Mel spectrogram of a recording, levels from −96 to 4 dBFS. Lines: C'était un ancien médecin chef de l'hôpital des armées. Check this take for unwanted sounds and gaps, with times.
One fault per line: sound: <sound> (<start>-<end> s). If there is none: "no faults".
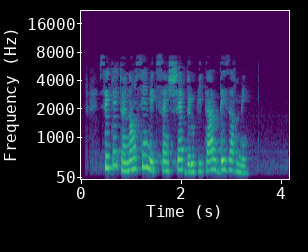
no faults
